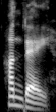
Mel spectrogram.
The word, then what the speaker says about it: Hyundai: name it's hundy see I was told like uh hot fudge Sunday Hyundai yeah no they um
